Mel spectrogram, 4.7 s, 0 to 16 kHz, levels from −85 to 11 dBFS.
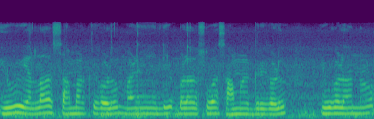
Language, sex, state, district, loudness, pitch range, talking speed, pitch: Kannada, male, Karnataka, Raichur, -13 LUFS, 170-185 Hz, 90 wpm, 180 Hz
